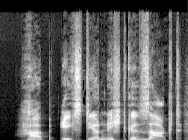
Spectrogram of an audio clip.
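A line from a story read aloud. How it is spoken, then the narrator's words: Triumphant call. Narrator (German): rief er triumphierend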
